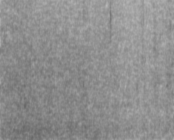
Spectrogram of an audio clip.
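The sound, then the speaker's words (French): Sea waves wash in a continuous, loud surf roar of broad hissing water noise that barely shifts in level from start to end. “Vous n'avez pas le temps d'aller voir la mer.”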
